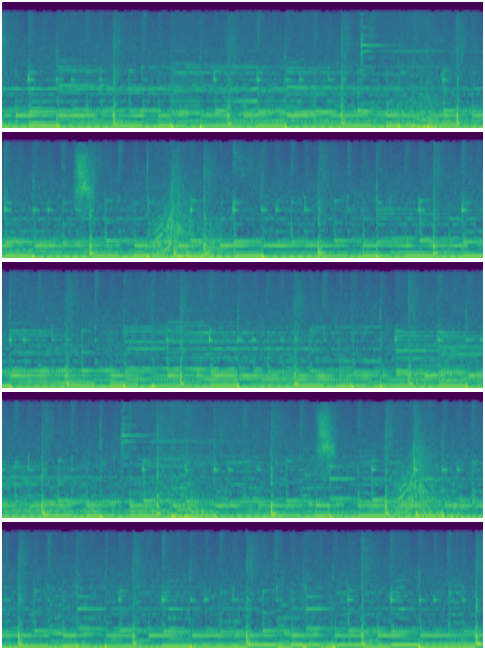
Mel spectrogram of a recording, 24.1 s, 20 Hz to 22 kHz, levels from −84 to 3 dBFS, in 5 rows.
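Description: Throughout the clip the audio carries a coarse, grainy distortion that rises and falls with the sound itself, with quiet passages turning gritty and the faintest parts sputtering or dropping to silence. This is likely low bit depth without dither: the samples were rounded to very few levels, which fits a 5-bit word, leaving error only about 15 dB below the signal. A waveform shows visible stair-stepping, and a spectrogram shows broadband hash that tracks the signal's energy rather than a steady noise floor.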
